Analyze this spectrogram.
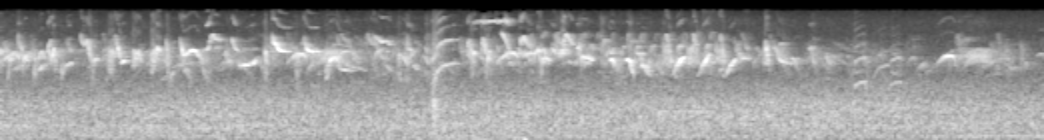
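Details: American goldfinch singing in a yard: a long, rambling run of bright, high twitters and sweet chirps, fast and varied, over a steady hiss of background noise.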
